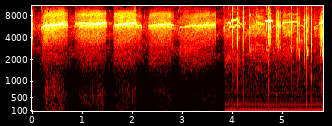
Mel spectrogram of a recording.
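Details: Swiftlet sound of the Akau ngaji style: five long, breathy, high whistles, then an abrupt switch to rapid, high, crackling chirps over a low hum.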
